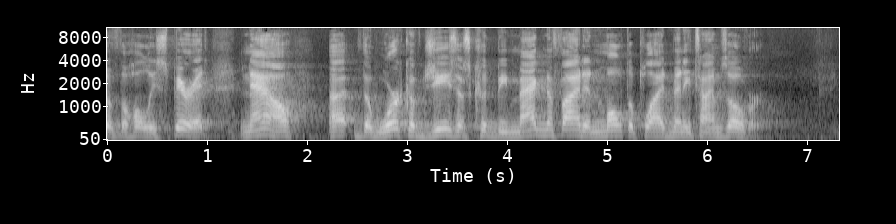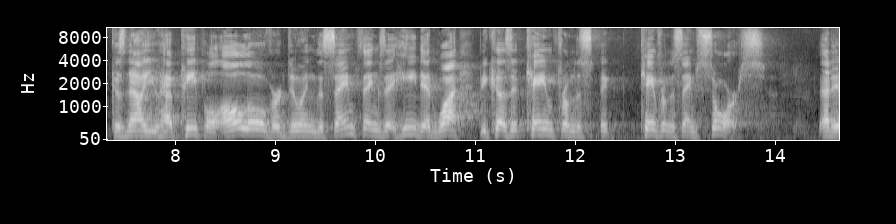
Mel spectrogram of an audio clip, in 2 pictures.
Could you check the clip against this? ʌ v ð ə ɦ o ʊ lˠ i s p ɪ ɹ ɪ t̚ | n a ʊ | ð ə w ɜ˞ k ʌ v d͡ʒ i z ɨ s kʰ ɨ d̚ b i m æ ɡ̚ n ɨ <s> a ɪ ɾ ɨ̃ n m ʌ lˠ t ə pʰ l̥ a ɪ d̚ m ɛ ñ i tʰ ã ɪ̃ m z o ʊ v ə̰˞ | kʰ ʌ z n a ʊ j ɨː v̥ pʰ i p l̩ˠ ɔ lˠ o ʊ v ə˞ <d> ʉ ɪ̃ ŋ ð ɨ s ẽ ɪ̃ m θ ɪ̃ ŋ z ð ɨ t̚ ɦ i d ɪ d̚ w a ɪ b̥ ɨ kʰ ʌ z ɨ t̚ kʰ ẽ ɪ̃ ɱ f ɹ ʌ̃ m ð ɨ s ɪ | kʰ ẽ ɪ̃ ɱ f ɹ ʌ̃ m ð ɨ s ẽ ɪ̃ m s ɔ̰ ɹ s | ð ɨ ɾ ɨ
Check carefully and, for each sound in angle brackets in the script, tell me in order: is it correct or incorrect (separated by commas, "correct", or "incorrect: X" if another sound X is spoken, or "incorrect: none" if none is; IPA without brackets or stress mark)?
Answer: incorrect: f, correct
